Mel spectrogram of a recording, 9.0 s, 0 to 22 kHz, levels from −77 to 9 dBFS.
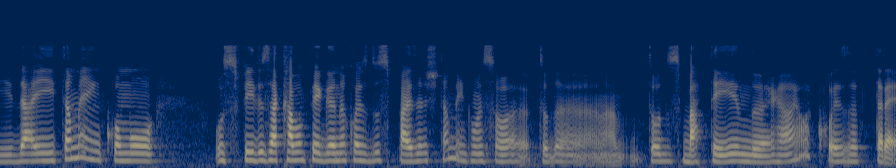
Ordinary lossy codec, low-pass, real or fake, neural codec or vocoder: MP3, 64 kbps; 7.2 kHz; real; none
